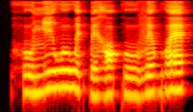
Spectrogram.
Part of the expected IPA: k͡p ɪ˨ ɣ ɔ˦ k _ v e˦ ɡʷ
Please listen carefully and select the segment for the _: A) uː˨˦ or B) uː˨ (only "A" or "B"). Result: B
